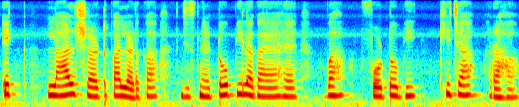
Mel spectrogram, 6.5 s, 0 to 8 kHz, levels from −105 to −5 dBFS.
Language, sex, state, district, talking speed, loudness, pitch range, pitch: Hindi, female, Chhattisgarh, Raipur, 130 wpm, -17 LUFS, 205-235 Hz, 220 Hz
